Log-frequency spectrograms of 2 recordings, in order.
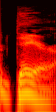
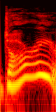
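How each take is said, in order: First: "Dare" rhyming with "air", single syllable; current pronunciation. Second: "Dare" as DAR-ay, with an added final vowel; older pronunciation. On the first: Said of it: "now everybody's saying Dare". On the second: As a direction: say "Dare" with two syllables, DAR-ay. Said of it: "I remember people saying Dare at first". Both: Shown as a demonstration.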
